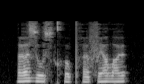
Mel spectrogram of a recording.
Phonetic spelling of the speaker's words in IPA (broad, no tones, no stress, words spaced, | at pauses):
ɐ zus kʰopʰɐfelˠɘ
